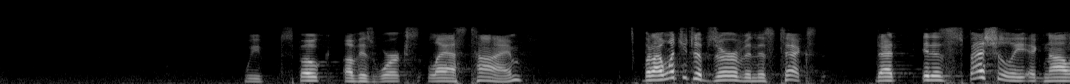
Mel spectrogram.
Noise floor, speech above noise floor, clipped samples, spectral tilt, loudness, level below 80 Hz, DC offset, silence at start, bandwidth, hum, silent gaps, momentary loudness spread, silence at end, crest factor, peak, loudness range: -65 dBFS; 41 dB; under 0.1%; -7 dB/octave; -24 LUFS; -58 dBFS; under 0.1%; 2.45 s; 6 kHz; none; none; 11 LU; 0 s; 20 dB; -6 dBFS; 6 LU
